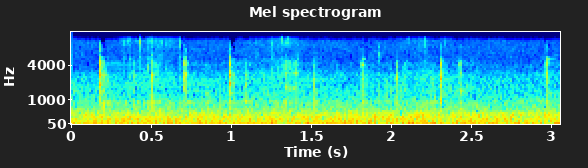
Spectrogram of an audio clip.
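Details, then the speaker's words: 1989 Mitsubishi Starion/Chrysler Conquest 5-speed RWD manual transmission on the bench, shafts turned by hand in third gear: light irregular ticking and gear chatter from counter-shaft and main-shaft gear lash. This is normal gear rattle. "that noise is from the gear lash that happens when the gears on the counter shaft and the gears on the main shaft are interacting with each other. So that's a normal noise. That noise is in all manual transmission."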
